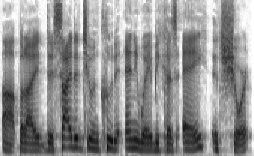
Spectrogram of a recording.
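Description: A man's voice: medium pitch, fairly quick, fairly bright tone, no room sound, clean studio sound. A man hosting a podcast, explaining things in a casual, rambling, conversational way. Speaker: podcast host presenting a researched topic.

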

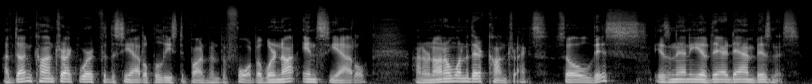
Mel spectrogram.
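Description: A man's voice: lowish voice, brisk, no echo, studio quality, natural voice. Man playing a firm, probing private detective. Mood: calm, firm. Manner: firm, pressing, controlled.

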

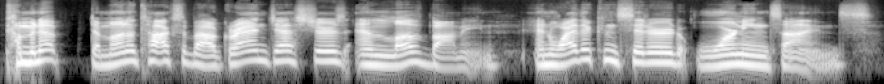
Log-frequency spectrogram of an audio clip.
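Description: A man co-hosting a podcast, chatting casually and reflectively about himself in a halting, colloquial way. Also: sits high, pushed and bright, clear, resonant tone, no echo, studio quality. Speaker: podcast co-host.

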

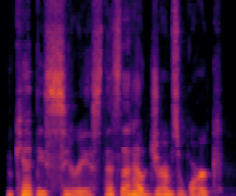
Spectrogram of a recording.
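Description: A man's voice: lively intonation, brisk, a little mellow, lightly acted. A man voicing a defiant, exasperated wife with an indignant manner in an audiobook story. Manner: indignant, raised pitch.

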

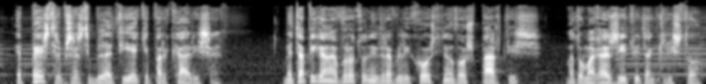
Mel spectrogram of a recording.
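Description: An actor playing a guarded amateur sleuth, telling a crime story in measured, reflective radio-play narration and dialogue. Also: male voice, sits low, darkish tone, slight background noise, lightly acted.

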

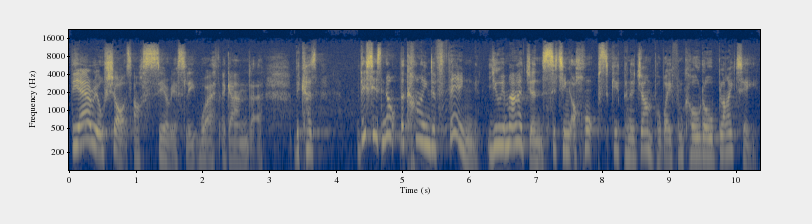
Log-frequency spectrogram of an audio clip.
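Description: A woman writer reading her first-person crime fiction aloud at a live event, with an expressive storytelling delivery. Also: mid-range voice, unhurried, breathy edge. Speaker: writer reading own work on stage. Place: on stage at a live showcase event in a hall.

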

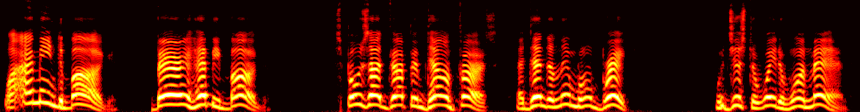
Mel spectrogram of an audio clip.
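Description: A storybook servant, simple and obliging. His high voice rises and falls freely in folksy dialect, always literal-minded and eager to please. The sound is dry and close. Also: sing-song, unhurried, no echo, highs cut off, exaggerated voice. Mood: earnest, hesitant. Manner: folksy nonstandard dialect speech.

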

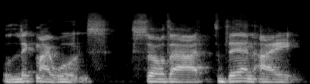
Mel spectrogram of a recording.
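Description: A man with Spanish as his first language, raised in the Netherlands by Chilean parents, talks as a guest coach. His voice sits at an ordinary middle pitch. He explains ideas step by step in a calm, reflective manner. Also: extremely slow. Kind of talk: interview conversation.

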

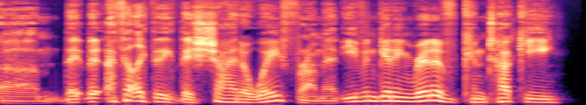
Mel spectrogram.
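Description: A man's voice: medium pitch, big pitch swings, fast, darkish tone, no room sound, studio quality. An American man co-hosting a podcast with casual banter and commentary, jokey and playing along with feigned curiosity. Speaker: podcast co-host.

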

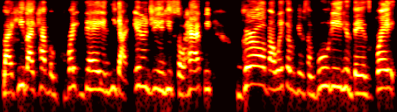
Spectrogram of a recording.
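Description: A woman's voice: high-pitched, fast, fairly bright tone, rough recording. A woman in her thirties chatting as a guest, candid and slangy, often laughing as she tells stories. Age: 30s. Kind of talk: casual chat.

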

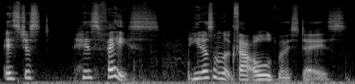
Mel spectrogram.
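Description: A woman's voice: high voice, very animated, slow, heavily acted. A woman playing an earnest young scientist displaced in time, in an audio drama.

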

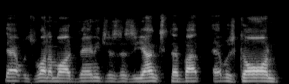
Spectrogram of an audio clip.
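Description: A man's voice: fairly high pitch, little pitch movement, fast talker, a little mellow. An Australian man from Western Australia in his thirties, answering interview questions casually with many ums and restarts. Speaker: interviewee, former footballer.

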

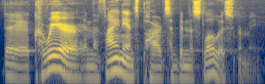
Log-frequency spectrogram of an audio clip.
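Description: Deep-voiced reflective man in his thirties. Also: lively intonation, moderate pace. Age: 30s. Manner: reflective, candid, frequent fillers. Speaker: podcast guest. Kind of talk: casual interview talk.

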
